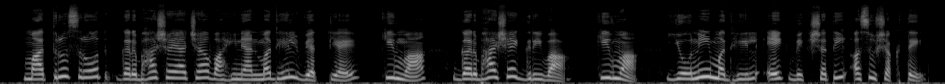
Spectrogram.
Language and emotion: Marathi, neutral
